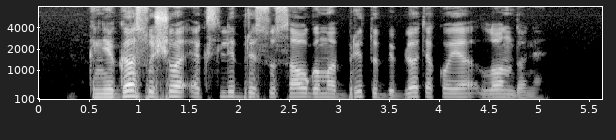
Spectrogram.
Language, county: Lithuanian, Šiauliai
